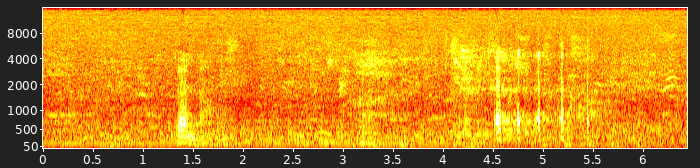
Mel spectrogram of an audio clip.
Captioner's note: shri mataji laughs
